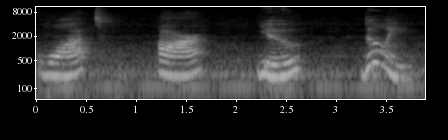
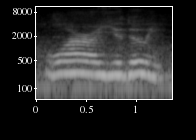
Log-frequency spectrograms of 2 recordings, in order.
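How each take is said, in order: First: Each word is said separately and distinctly. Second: The words run together as one block. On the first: The speaker calls it wrong. "se a gente vê escrito, a gente pensa" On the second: The speaker calls it right. "Parece que é uma coisa só"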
